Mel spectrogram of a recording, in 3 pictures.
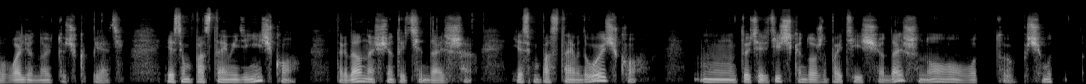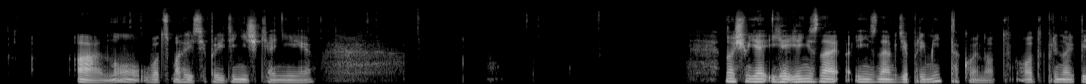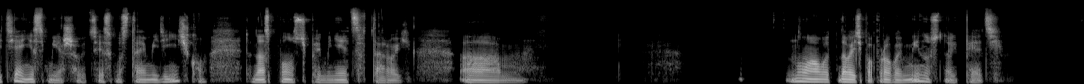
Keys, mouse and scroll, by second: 1.0-6.0 drag, 12.4-19.7 drag, 22.9-25.0 drag, 29.4-32.5 drag.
